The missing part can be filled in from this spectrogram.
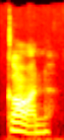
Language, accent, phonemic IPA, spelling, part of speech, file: English, US, /ɡɔn/, gone, verb / adjective / preposition / contraction, En-us-gone.ogg
- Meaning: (verb) past participle of go; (adjective) 1. Away, having left 2. No longer existing, having passed 3. Used up 4. Broken, failed 5. Dead 6. Doomed, done for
